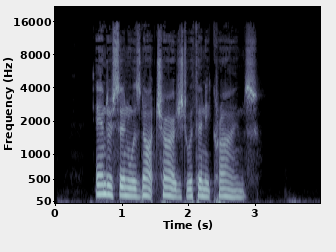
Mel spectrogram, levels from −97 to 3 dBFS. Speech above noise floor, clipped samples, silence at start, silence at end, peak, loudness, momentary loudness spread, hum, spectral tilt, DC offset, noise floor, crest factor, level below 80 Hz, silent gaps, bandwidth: 39 dB; under 0.1%; 0.6 s; 0.95 s; -14 dBFS; -29 LUFS; 7 LU; none; -5 dB/octave; under 0.1%; -68 dBFS; 16 dB; -56 dBFS; none; 16 kHz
